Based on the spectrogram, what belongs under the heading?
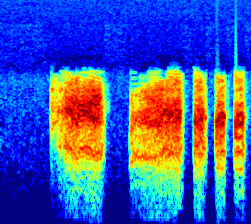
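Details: A hen's call for luring wild chickens into traps opens with two drawn-out, harsh notes of about half a second each. A quickening run of short clucks follows.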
